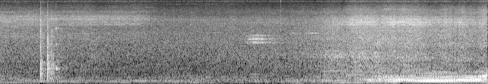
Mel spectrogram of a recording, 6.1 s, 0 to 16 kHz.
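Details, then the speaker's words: Yamaha Fino 125 / Mio M3 scooter with spark plug removed to check spark: starter spins evenly about three and a half beats a second, never catches, no spark; crank, no start with lost ignition. "Oke kita lihat bunga apinya kita starter motornya [Musik] nah ini nggak ada ya bunga apinya ya"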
